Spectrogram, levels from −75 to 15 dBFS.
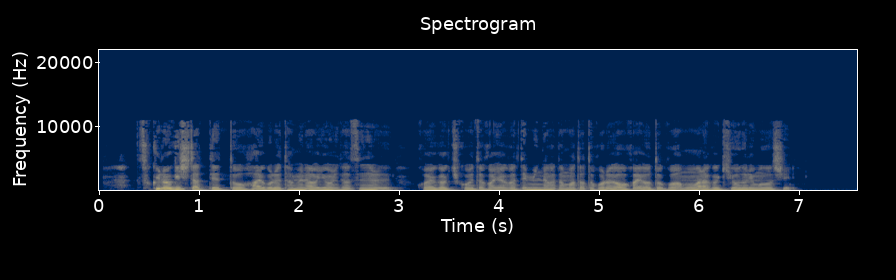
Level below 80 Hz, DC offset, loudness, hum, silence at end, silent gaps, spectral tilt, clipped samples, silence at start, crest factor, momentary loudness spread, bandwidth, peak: -58 dBFS; under 0.1%; -20 LUFS; none; 0.65 s; none; -6.5 dB/octave; under 0.1%; 0.2 s; 16 dB; 6 LU; 11.5 kHz; -2 dBFS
